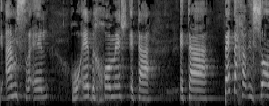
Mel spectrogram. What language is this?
Hebrew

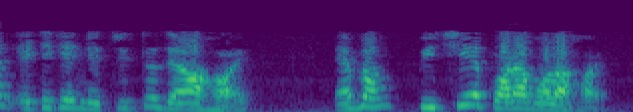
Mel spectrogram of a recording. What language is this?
Bangla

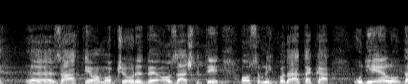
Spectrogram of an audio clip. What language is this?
Croatian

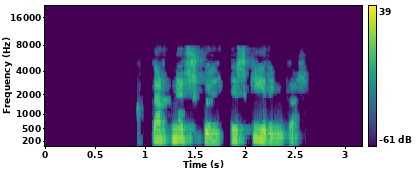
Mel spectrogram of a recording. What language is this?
Icelandic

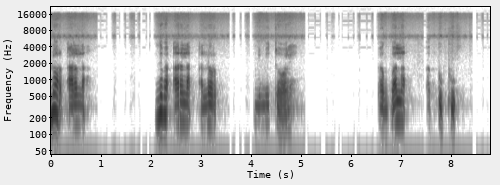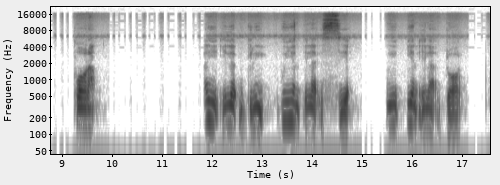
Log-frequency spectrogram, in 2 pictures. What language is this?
Southern Dagaare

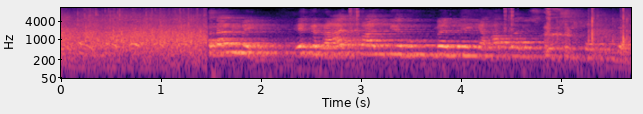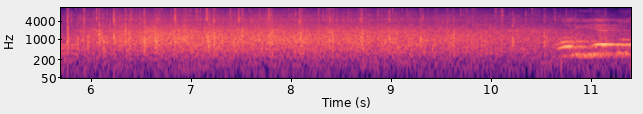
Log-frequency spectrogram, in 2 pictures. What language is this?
Hindi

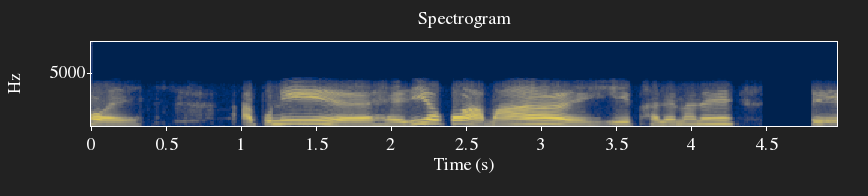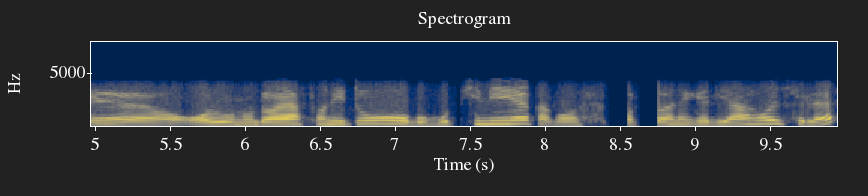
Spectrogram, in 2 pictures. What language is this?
Assamese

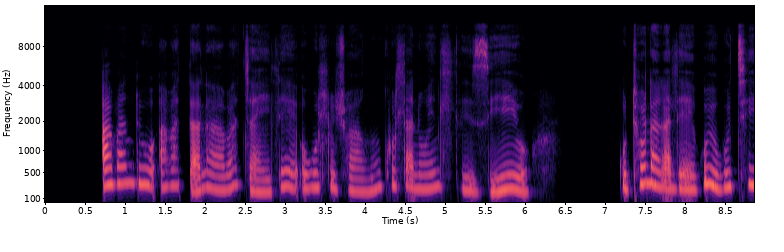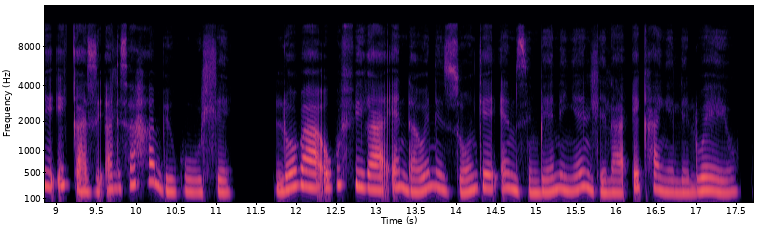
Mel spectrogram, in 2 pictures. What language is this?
North Ndebele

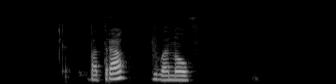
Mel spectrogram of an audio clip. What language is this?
Mari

